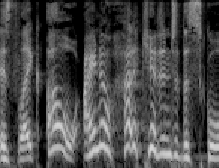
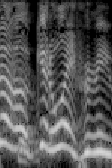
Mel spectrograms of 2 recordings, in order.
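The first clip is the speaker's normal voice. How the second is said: badly overdubbed voice, pitched up; 9 semitones higher than usual. Recalling a film scene, quoting the mime: Suburban Commando mime bad dub voice. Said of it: "It's another like bad voice dub".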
